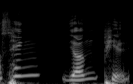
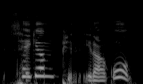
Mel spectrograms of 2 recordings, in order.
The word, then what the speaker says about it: 색연필: 실제 사례로 예를 들어보면은 색연필이라고 하는 글자는 니은 첨가가 일어나서 색연필, 이로 인해서 비음화가 일어나서 생연필 이렇게 발음하는 게 맞는데 많은 친구들이 색연필이라고 연음을 하게 돼.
